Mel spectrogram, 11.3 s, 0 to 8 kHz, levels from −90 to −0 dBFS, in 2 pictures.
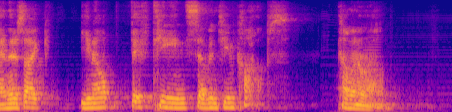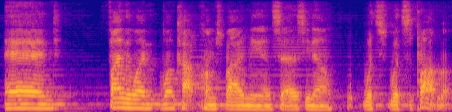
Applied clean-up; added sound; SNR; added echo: neural separator model SepFormer DNS4.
